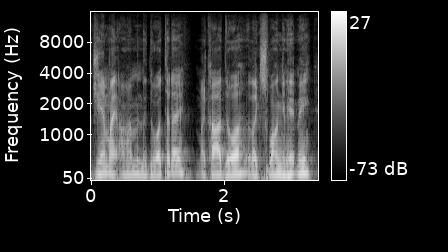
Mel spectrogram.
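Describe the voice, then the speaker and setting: A man's voice: medium pitch, steady tone, a little fast, a little mellow. A man co-hosting a podcast with casual, informal banter. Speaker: podcast co-host.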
